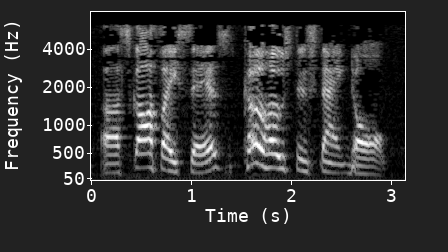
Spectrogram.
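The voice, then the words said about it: Poor put-on Australian accent. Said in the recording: “I'm going to do a horrible Australian accent ... even though it sucks ... Does that sound Australian? ... I'm not even close”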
